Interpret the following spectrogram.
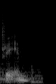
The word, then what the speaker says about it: Prim: You're just getting my name wrong in a dating sim. It's cool. Prim. Prim. It's Prim.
